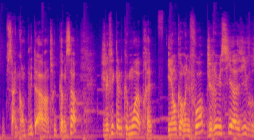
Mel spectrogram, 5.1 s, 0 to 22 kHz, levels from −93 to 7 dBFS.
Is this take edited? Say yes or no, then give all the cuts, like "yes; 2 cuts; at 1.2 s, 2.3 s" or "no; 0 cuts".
yes; 1 cut; at 3.3 s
